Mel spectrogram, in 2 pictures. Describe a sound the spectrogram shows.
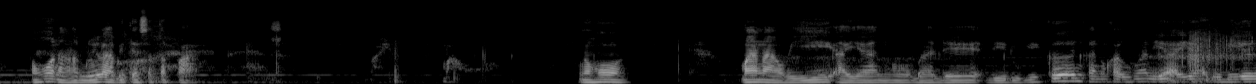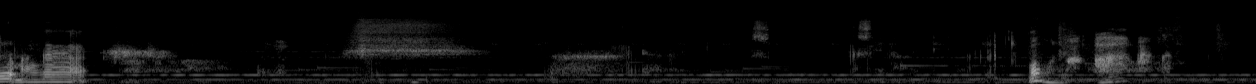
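A man speaks slowly in a low, strained voice close by.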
